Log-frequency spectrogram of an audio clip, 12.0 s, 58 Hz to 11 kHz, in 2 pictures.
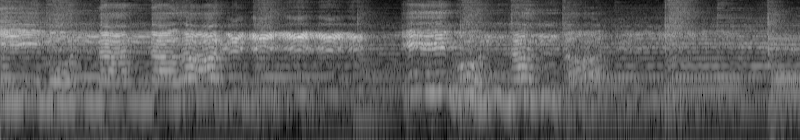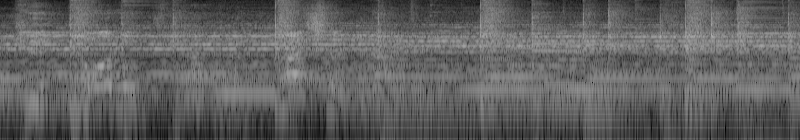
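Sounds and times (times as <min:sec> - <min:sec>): man singing with vibrato: 0:00.0 - 0:09.2
backing track of sustained chords: 0:00.0 - 0:12.0.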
